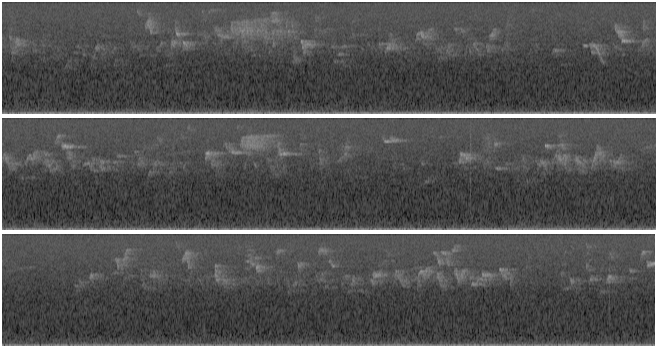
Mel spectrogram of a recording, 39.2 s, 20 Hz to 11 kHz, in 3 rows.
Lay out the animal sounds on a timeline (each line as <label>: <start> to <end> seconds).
Red-eyed Vireo (Vireo olivaceus): 0.0 to 39.2 seconds
Black-throated Blue Warbler (Setophaga caerulescens): 4.1 to 5.9 seconds
Scarlet Tanager (Piranga olivacea): 12.4 to 15.2 seconds
Black-throated Blue Warbler (Setophaga caerulescens): 16.9 to 19.0 seconds
Scarlet Tanager (Piranga olivacea): 22.2 to 25.7 seconds
Eastern Wood-Pewee (Contopus virens): 25.7 to 27.0 seconds
Scarlet Tanager (Piranga olivacea): 32.9 to 36.3 seconds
